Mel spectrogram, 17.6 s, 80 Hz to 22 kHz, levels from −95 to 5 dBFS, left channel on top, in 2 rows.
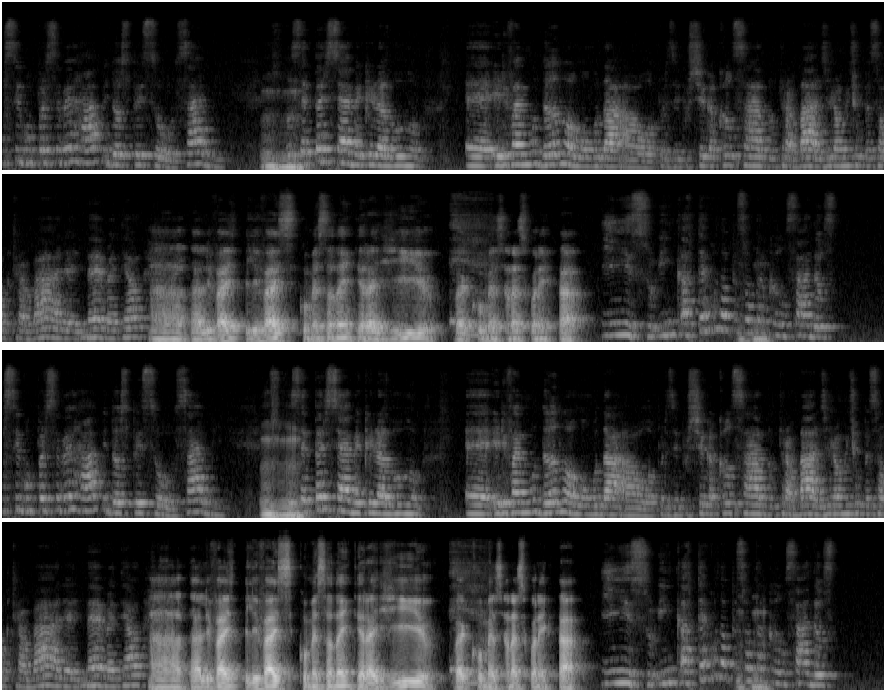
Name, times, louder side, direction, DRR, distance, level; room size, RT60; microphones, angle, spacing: voice 1, 0.0-2.6 2.8-10.6 13.3-13.9 14.8-17.1, right 1 dB, 25° right, -1 dB, 1.1 m, -43 dB
voice 2, 2.6-3.0 10.3-14.6 16.3-16.5, right 5 dB, 85° right, 11 dB, 0.4 m, -27 dB
2.7 x 2.5 x 2.2 m, 0.36 s
head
